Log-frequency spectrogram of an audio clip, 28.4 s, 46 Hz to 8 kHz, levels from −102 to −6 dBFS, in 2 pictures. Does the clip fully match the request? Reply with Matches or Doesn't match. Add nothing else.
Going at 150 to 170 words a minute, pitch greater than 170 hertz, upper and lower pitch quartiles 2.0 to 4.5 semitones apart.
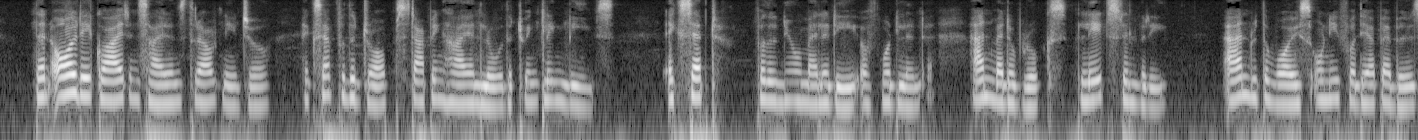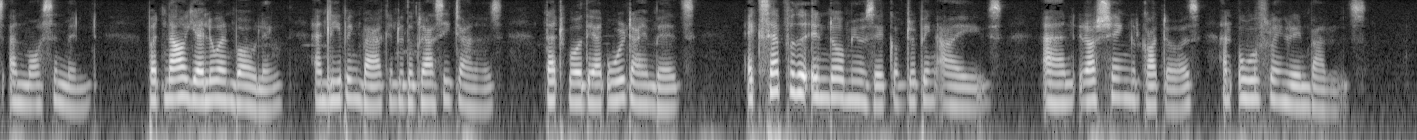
Matches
